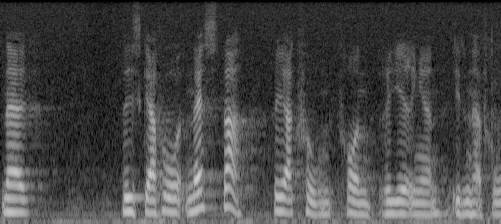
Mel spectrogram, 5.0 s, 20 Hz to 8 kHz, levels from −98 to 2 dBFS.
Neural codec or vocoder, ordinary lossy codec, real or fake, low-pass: none; none; real; none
